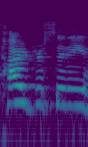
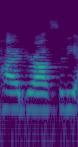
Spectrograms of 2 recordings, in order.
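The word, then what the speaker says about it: Hydrocity: But yeah, so Hydro City, I prefer, it's Hydro City, Hydrosity. I prefer Hydrosity. That's just me. I honestly don't care how you say it.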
